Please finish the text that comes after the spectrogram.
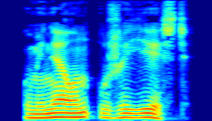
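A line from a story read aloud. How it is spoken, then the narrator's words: Lifeless flat voice. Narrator (Russian): ответила Джемма безжизненным ровным голосом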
